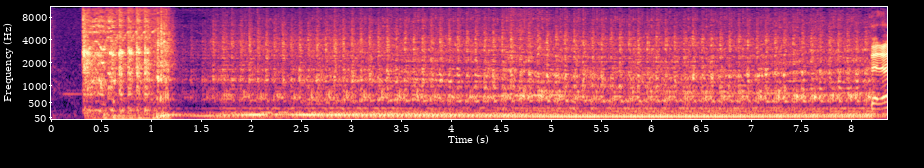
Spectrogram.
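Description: A Duramax L5P diesel pickup fitted with an S400 turbo kit starts up and settles into a loud, steady, rumbling idle close by.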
